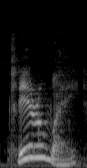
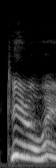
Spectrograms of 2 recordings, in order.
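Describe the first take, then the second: First: "Clear away" echoed at normal volume, pitched up; "Clear away" tossed back unshouted, as if querying it; echoed question. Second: Loud, high, jovial order; hearty boss's rousing cry; Fezziwig. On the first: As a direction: repeat "Clear away" as a narrator's wondering question. Narrator echoes the order, musing. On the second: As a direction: shout it merrily across the room. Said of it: "cried old Fezziwig". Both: A narrator's reading.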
